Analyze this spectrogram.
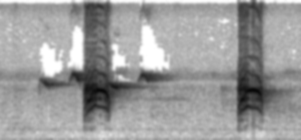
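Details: Lure recording of a plain-throated sunbird, meant to attract wild birds and prompt newly caught ones to respond: a thin high whistle laced with a harsh arched note, then a single sharp chip after a pause.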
